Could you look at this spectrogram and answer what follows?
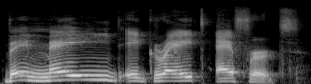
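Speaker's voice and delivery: very slow, clearly spoken model line; slow model sentence. Shown as a demonstration. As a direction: spell out the whole sentence slowly. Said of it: "on fait toute la phrase correctement". (phrase modèle très lente et articulée)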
